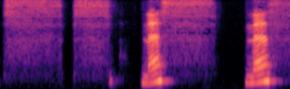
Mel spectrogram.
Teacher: Huruf sin sifatnya rokhawah. Rokhawah itu mengalir dan sofir. Sofir itu adalah berdesis.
